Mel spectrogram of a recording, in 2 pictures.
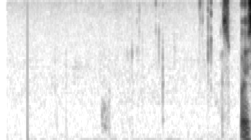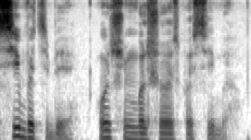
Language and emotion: Russian, neutral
